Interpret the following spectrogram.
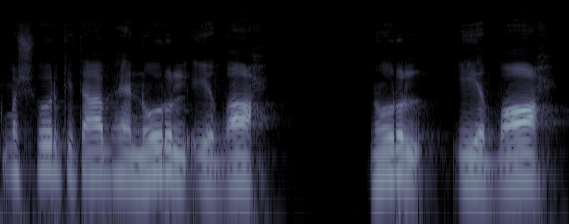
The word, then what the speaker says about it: نور الایضاح: کتاب ہے نور الایضاح، نور الایضاح، ضاد سے ہے یہ، اب اردو میں تلفظ کریں گے تو نور الایضاح بھی کہہ دیں گے، ٹھیک ہے، اس طرح اردو کا تلفظ بھی درست ہے۔ تو کتاب نور الایضاح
